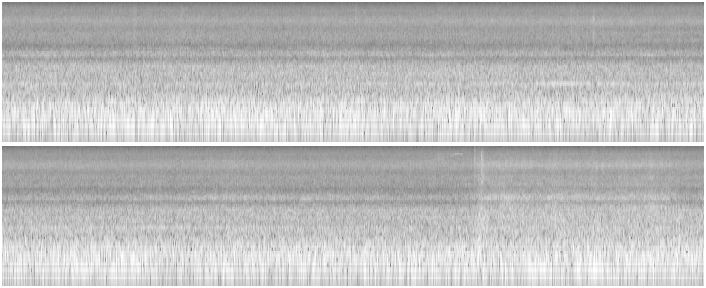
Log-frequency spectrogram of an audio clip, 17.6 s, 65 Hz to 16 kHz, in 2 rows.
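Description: Steady low rumble of a Class 350 electric multiple unit running at speed, heard from inside the passenger carriage: wheels on rail and running gear.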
